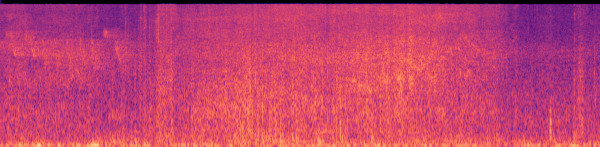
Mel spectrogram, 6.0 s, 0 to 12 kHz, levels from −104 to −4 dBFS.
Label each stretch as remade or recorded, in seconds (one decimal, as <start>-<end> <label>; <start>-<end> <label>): 0.0-6.0 recorded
